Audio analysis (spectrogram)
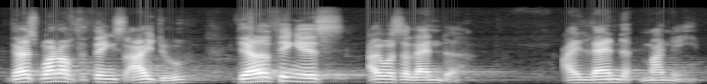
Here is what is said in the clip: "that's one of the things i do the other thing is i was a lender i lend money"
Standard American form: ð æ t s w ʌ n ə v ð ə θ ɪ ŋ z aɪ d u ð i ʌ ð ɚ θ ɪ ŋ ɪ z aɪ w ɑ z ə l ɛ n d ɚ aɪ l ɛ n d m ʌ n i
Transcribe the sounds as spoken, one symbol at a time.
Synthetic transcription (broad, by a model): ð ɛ t s w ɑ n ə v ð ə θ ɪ ŋ s aɪ d u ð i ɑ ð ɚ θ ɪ ŋ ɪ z aɪ w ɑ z ə l ɛ n d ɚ aɪ l ɛ n d m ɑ n i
